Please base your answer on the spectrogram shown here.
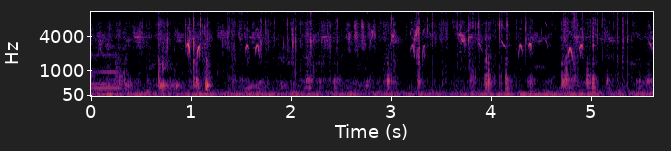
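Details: High, short duckling peeps in small clusters, two or three notes at a time, over steady rustling and clicking.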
